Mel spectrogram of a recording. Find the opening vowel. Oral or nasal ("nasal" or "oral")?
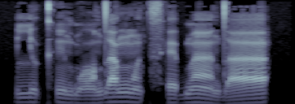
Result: oral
